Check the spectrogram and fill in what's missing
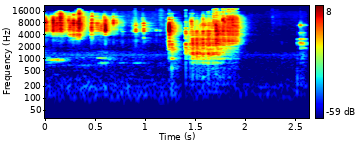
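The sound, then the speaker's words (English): Dice clatter and rattle in a few quick bursts as a player takes out dice for a tabletop role-playing game, one longer shake near the end, followed by a faint click after a short pause. No one speaks. “I forgot to get those super dice out.”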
